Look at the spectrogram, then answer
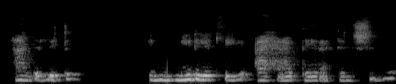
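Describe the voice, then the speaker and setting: Somewhat breathy and with a dark, mellow tone, a woman with an Indian accent speaks at medium pitch and a fairly slow pace with fairly even intonation. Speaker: spiritual speaker. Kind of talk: spiritual talk with personal testimony.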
